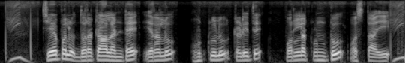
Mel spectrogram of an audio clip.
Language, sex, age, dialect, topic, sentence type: Telugu, male, 18-24, Southern, agriculture, statement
